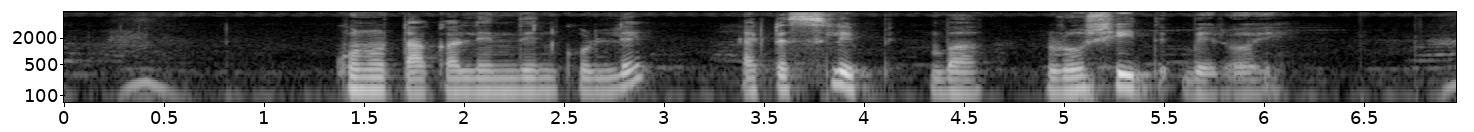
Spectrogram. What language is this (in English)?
Bangla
